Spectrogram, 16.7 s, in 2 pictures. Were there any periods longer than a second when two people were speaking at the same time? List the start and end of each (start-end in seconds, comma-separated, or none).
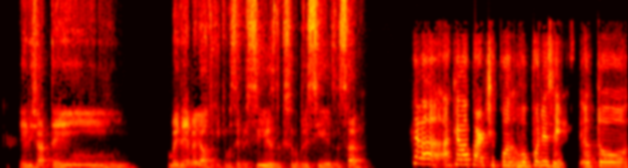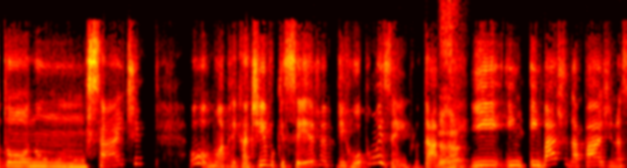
none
